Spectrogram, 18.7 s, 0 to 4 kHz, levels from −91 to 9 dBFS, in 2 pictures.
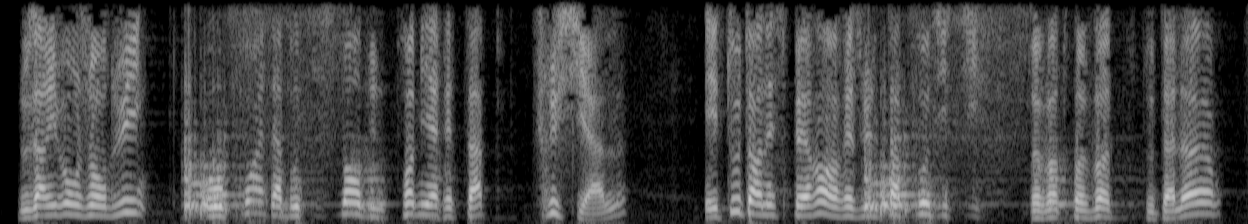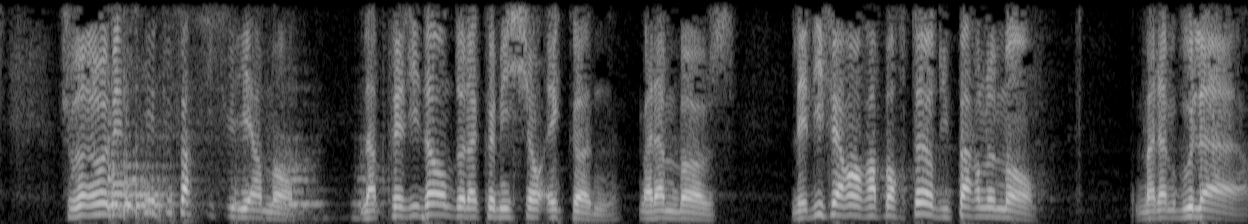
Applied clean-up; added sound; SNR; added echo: neural mask model RNNoise.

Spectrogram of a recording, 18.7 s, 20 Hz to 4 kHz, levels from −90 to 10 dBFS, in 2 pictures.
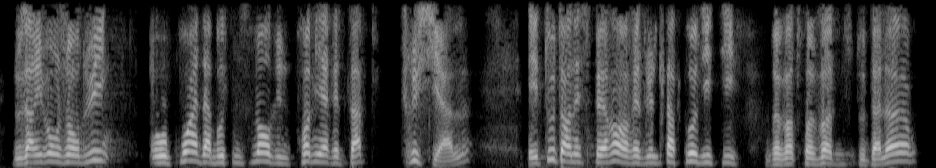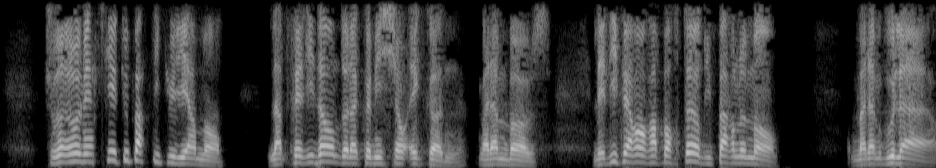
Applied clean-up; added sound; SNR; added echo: neural mask model Resemble Enhance denoiser.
